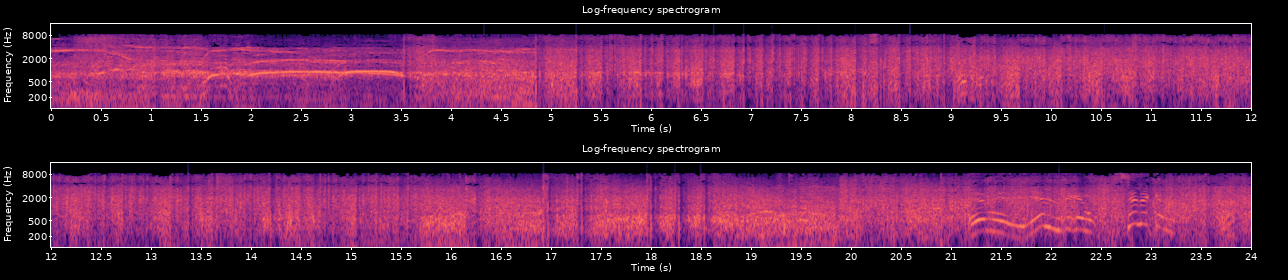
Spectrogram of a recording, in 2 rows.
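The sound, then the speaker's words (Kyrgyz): Loud crowd roar from a clash between police and protesters outside the White House in Bishkek on 7 April, a dense unbroken wall of shouting and noise with scattered sharp impacts throughout. “Эмесе бүгүн 7 апрелде Бишкекте Ак үй алдында болгон милиция менен митингчилердин кагылышынан үндөрдү эч комментарий жок сунуштасак.”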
